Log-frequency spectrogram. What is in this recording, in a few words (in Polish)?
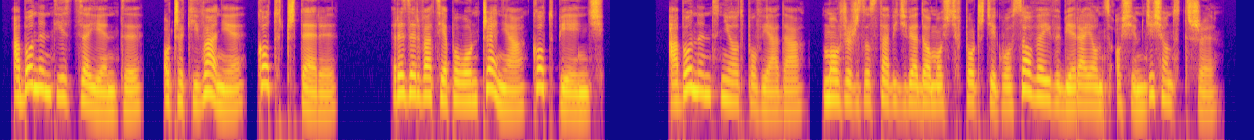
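IVR, female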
